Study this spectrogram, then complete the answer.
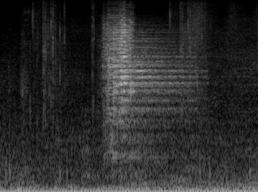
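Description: A magic blast bursts with a whoosh.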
